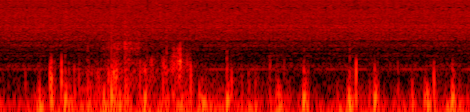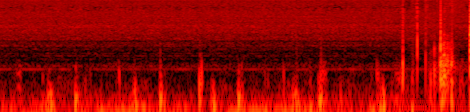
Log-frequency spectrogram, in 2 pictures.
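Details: Steady, regular low heart thumps over a faint hum, at an ordinary rate, during an ASMR stream. Normal heartbeat.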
